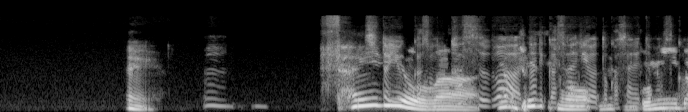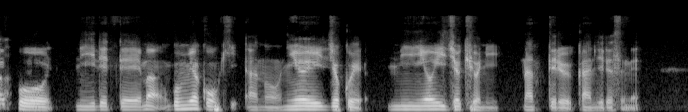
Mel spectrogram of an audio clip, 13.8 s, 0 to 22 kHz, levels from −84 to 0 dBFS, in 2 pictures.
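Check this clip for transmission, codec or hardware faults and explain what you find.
The speech shows one fault, heard twice: speech suppressed in double talk. From 3.99 to 4.34 s the level sags slightly, by about 5 dB. From 4.95 to 7.13 s it drops harder, by about 15 dB, and is pulled down for around one and a half seconds in total. The likely cause is an echo canceller that cannot separate the near-end talker from the overlapping far-end echo and attenuates both.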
